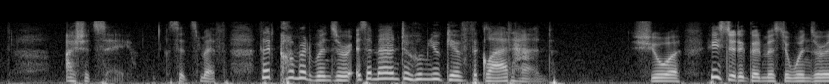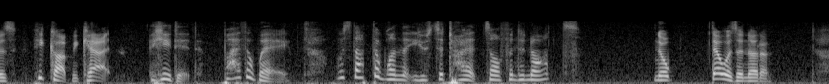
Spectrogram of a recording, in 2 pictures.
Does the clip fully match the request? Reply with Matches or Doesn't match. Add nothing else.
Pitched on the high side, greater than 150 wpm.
Matches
